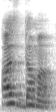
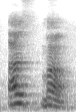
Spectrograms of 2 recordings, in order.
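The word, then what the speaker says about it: asthma: अज दमा यानी दमा जो होता है, इंसान को सांस चढ़ जाता है, तो अज दमा ये गलत है। करेक्ट इसकी प्रोनाउंसिएशन है अज मा, अज मा।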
